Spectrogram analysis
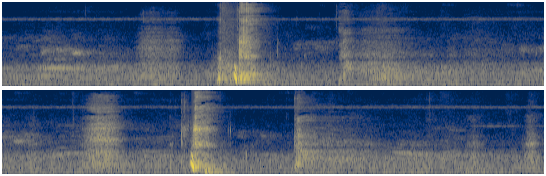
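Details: Performed nose-blowing and sneezing challenge: two forceful, acted sneezes with several breathy nose-blowing and sniffing bursts between them; deliberately performed sneezing.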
